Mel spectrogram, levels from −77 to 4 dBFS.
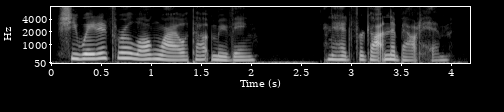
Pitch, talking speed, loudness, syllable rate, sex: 210 Hz, 185 wpm, -21 LUFS, 6.2 syllables/s, female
